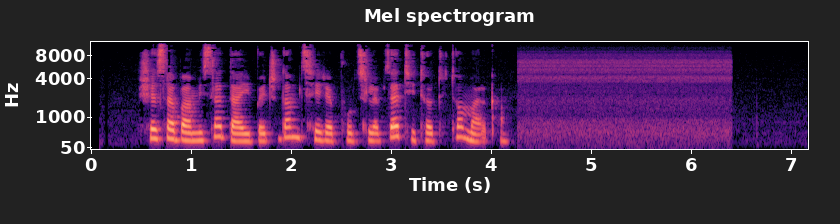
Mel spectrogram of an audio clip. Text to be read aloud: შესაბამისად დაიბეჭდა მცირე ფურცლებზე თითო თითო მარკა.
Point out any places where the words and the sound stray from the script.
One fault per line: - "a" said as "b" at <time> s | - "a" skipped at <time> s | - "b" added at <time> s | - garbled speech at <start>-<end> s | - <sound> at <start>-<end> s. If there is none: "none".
none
